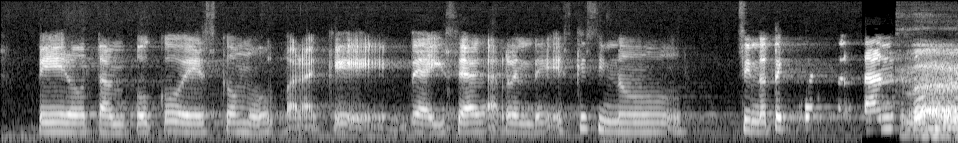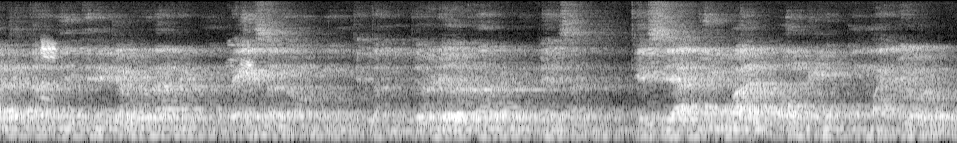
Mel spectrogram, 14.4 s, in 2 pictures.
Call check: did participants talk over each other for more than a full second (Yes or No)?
No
